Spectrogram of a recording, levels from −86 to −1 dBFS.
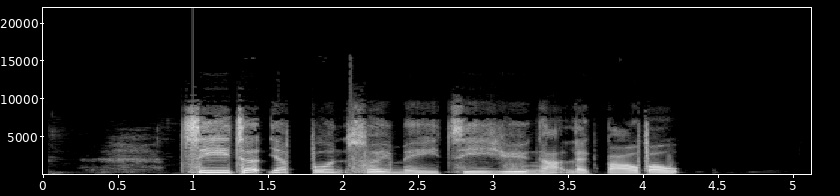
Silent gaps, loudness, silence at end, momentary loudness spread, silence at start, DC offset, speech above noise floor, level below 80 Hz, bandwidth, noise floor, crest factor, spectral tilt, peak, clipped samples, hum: none; -16 LUFS; 0.9 s; 8 LU; 0.9 s; under 0.1%; 60 dB; -58 dBFS; 10 kHz; -76 dBFS; 18 dB; -3.5 dB/octave; 0 dBFS; under 0.1%; none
